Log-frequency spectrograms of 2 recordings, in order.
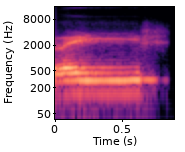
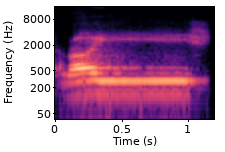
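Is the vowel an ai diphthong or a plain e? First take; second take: plain e; ai diphthong. First: The vowel is a plain e sound. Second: The vowel glides from a to i. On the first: The speaker calls it wrong. "Tidak boleh Reish" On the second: The speaker calls it right. "ya cara bacanya Roy"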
